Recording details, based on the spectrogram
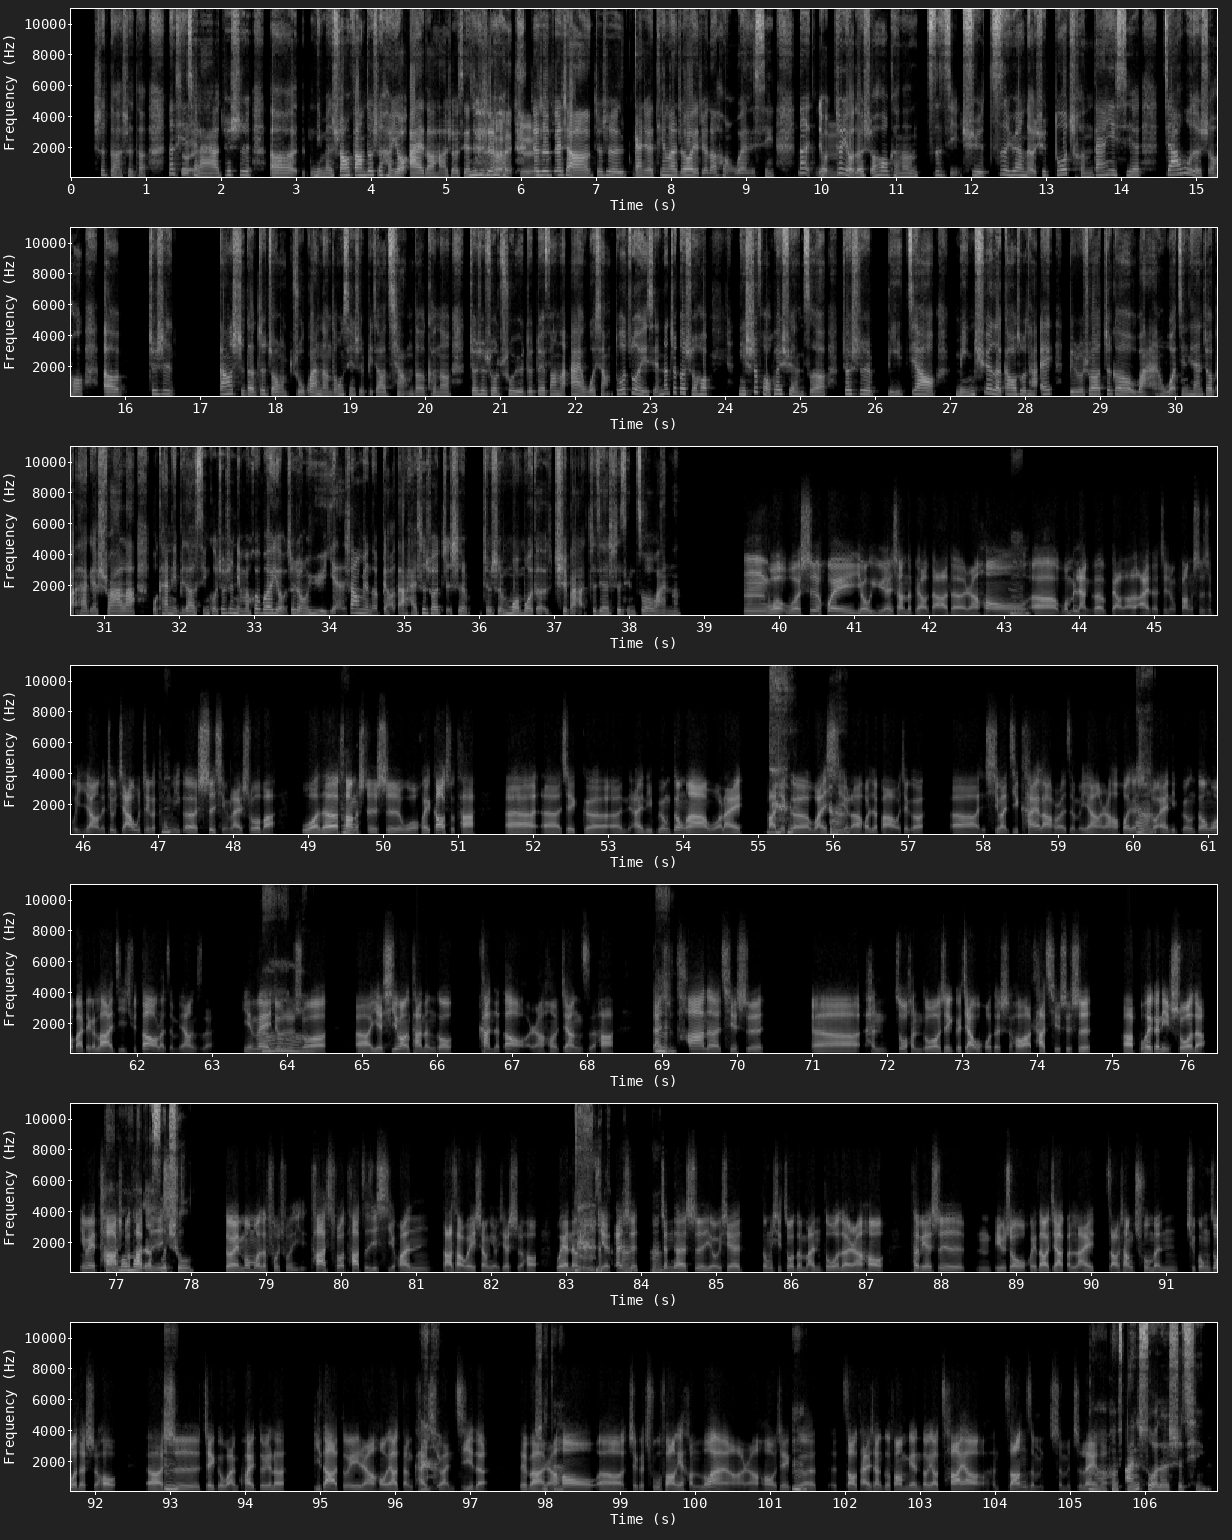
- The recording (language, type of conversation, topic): Chinese, podcast, 你会把做家务当作表达爱的一种方式吗？
- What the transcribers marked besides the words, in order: laugh; laughing while speaking: "是"; laughing while speaking: "首先就是很 就是非常 就是"; laugh; laughing while speaking: "嗯"; other background noise; laugh; laugh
